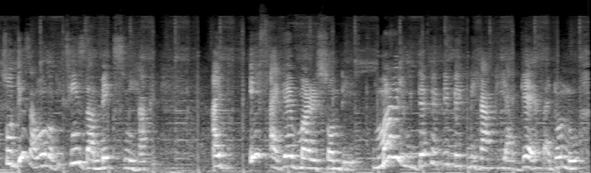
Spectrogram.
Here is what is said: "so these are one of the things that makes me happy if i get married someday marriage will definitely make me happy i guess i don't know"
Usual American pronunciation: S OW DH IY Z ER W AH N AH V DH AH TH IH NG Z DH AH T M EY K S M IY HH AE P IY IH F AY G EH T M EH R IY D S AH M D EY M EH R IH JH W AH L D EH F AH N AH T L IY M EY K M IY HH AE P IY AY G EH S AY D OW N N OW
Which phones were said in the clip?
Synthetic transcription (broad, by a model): S OW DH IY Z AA W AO N AH V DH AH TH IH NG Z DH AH T M EY K S M IY HH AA P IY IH F AY G EH T M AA R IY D S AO M D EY M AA R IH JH W AH L D EH F AH N AH T L IY M EY K M IY HH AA P IY AY G EH S AY D OW N N OW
